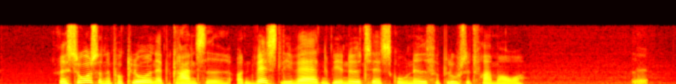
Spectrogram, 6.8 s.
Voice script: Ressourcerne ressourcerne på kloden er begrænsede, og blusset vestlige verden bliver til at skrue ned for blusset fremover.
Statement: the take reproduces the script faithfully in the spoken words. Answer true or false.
false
